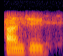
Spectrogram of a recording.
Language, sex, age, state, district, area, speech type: Punjabi, male, 18-30, Punjab, Bathinda, rural, conversation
